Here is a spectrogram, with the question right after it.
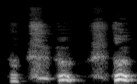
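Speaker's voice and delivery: imitated hard, gasping breaths; mimicked panicky sleep-breathing. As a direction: gasp like someone stuck in a nightmare. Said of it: "breathing really hard".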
